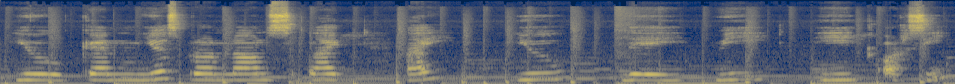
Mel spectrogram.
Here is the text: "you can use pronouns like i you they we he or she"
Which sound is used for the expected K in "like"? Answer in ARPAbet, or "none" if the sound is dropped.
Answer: K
